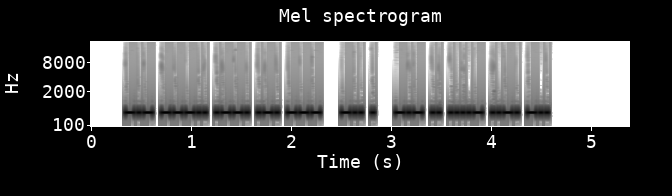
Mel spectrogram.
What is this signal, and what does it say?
Morse code, heard as a keyed tone, about 40 wpm, 700 Hz. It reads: K8PRO DE KI4FD
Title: USA Callsign DE Callsign - 5 Characters - 40wpm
